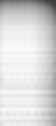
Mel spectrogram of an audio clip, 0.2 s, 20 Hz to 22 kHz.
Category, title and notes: Instrument samples > Synths / Electronic
DRILLBASS 4 Db
additive-synthesis, bass, fm-synthesis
